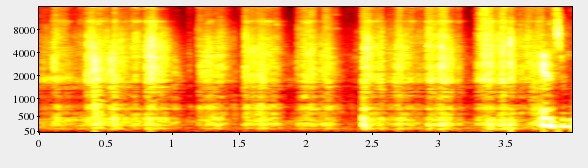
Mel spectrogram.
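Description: Metal chains, rings and beads of a multi-chain costume necklace clinking and jingling in the hands as it is untangled, in many short clicks. The metal is a very lightweight one.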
